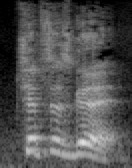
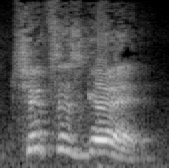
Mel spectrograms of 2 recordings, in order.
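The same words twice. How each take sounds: First: Said in the usual way. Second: Stretched slow and high; drawn-out catchphrase. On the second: Acted. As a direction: draw every word out slowly.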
